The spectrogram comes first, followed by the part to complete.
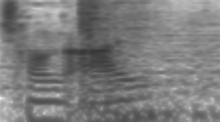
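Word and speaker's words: Chang'e: But yeah, this is my ideal god, and her name is cheng'e. And that's how you kind of say it in Chinese.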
